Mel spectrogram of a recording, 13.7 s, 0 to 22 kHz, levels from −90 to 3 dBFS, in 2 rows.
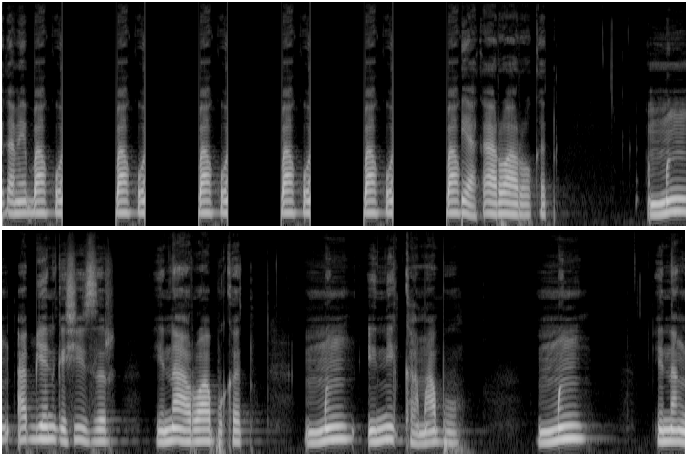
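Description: A speech clip in which playback likely stalled between 0.60 and 4.60 s, retrying five times and replaying the last buffered fragment each time before running dry. The result is a stutter with silent gaps: the same 287 ms burst of speech repeats at a steady 827 ms period, each repeat followed by about 540 ms of dead digital silence. The audio that should have filled that stretch never arrives.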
